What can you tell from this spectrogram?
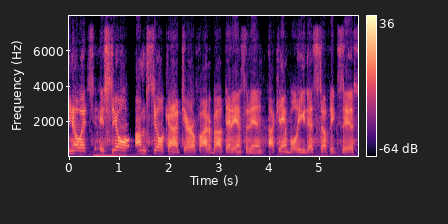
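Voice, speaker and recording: At a moderate pace and with hardly any pauses, a man speaks at a medium pitch with a bright, sharp tone. His pitch varies in an ordinary way, and the sound is dry and close with no echo. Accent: Louisiana. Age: 60s. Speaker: eyewitness, military veteran. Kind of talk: interview, personal account.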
